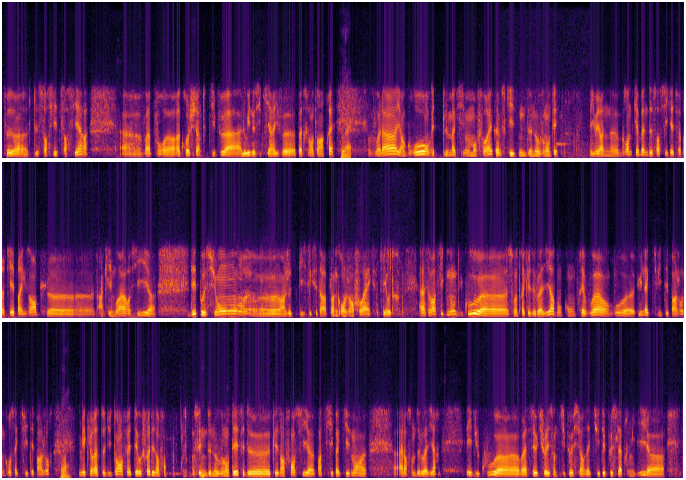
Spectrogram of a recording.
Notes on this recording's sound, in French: Nous avons reçu (par téléphone) au micro de Timbre FM.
